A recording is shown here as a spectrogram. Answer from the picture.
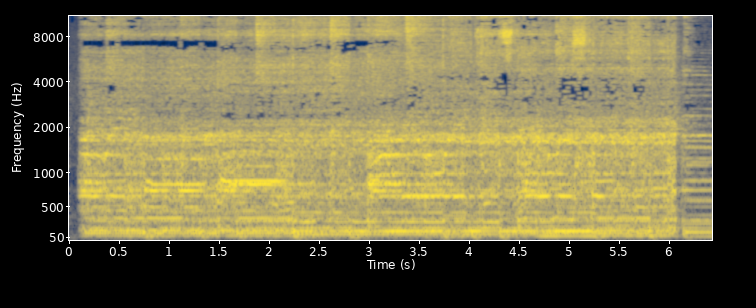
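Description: Guitar-based music playing through a Welling GA-412 centre-channel speaker, steady and full, with most of its sound in the low and middle range.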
